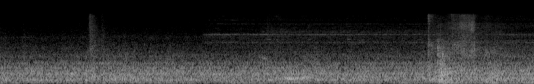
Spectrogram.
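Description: A train rumbles slowly along the tracks with a steady low hum.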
